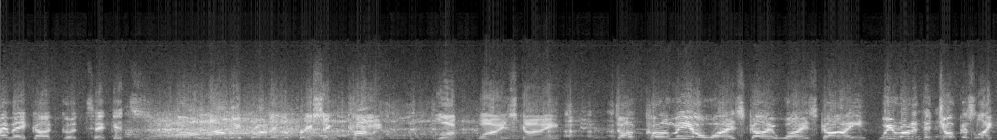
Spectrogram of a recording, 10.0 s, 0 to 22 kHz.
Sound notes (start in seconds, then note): 1.2 audience laughing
